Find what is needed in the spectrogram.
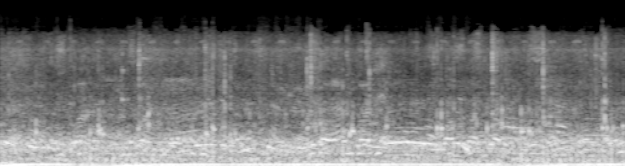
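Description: Scattered sharp pops of pickleball paddles hitting the plastic ball, from several games at once, over the murmur of distant players' voices and a steady low rumble.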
